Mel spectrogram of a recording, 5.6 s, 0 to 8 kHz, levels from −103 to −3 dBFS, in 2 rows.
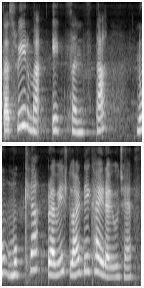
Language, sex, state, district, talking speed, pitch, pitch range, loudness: Gujarati, female, Gujarat, Valsad, 105 wpm, 260 Hz, 225-305 Hz, -18 LUFS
